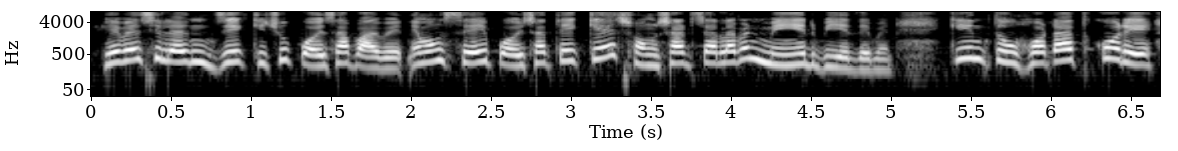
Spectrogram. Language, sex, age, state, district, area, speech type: Bengali, female, 60+, West Bengal, Jhargram, rural, spontaneous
